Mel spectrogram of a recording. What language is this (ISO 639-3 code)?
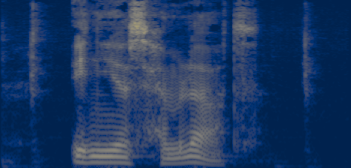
kab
